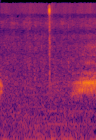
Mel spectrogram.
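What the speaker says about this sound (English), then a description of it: "So also I feel like we should name this duck." A duck gives a single short quack near the end of a brief moment, fairly close and clear over a quiet, low background hum.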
